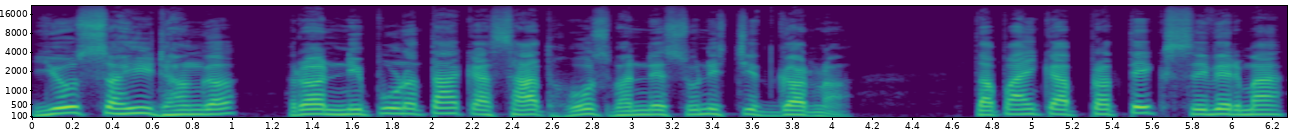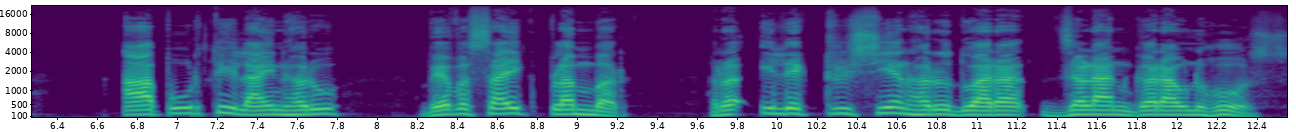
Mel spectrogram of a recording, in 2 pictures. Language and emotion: Nepali, neutral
